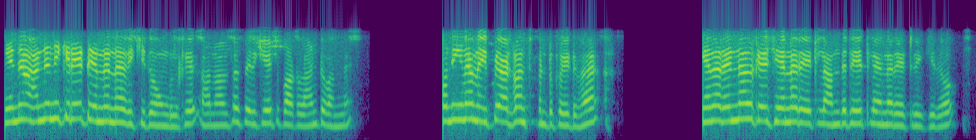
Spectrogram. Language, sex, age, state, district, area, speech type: Tamil, female, 30-45, Tamil Nadu, Tiruvallur, urban, conversation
